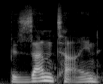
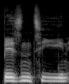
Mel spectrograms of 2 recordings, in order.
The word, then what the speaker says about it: Byzantine: comparent to me that Byzantine is the British pronunciation and Byzantine is in fact the American one so I think I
